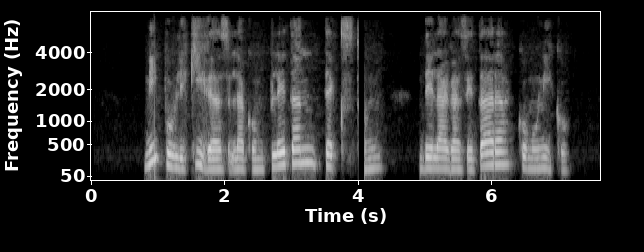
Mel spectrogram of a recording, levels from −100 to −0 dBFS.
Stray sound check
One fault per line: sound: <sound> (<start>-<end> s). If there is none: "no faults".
sound: dropout (4.0-4.1 s)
